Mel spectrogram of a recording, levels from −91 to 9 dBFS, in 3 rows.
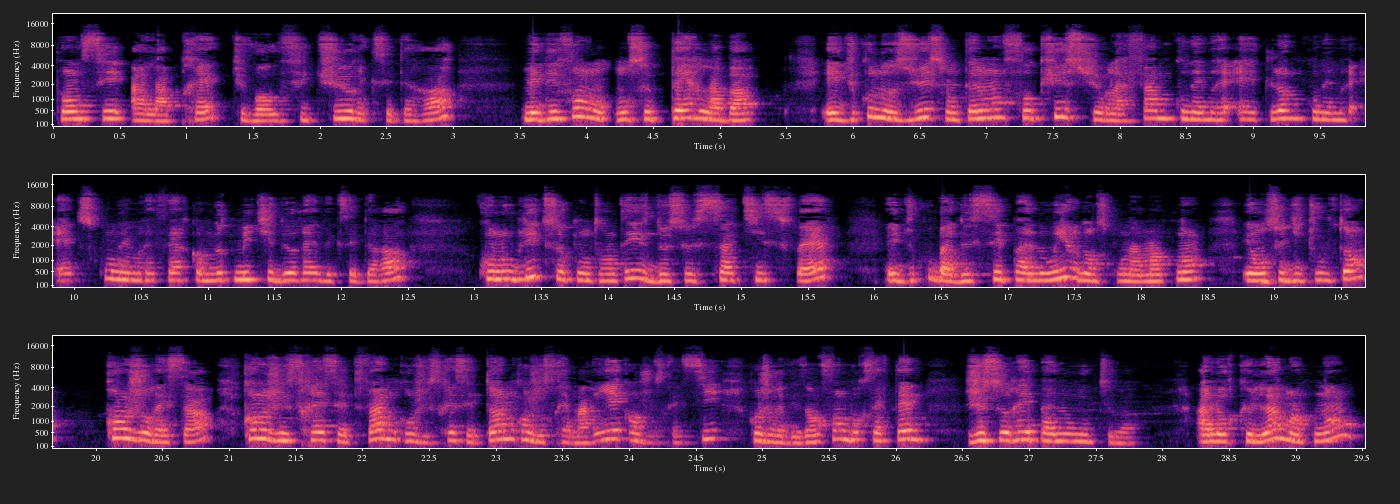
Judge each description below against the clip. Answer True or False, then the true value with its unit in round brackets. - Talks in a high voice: True (230 Hz)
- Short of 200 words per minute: False (215 wpm)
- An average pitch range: True (3.4 semitones)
